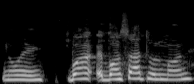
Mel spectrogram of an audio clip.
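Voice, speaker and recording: A woman's voice: fairly high pitch, fairly even intonation, normal speed, warm tone, no room sound, dull audio. A woman from Burkina Faso, introducing herself politely and hesitantly on a video call. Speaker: workshop participant.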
